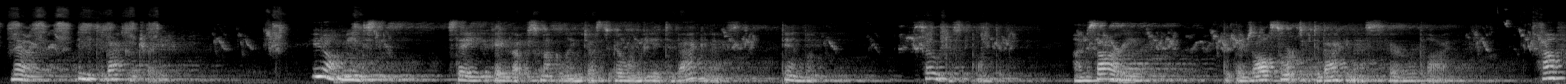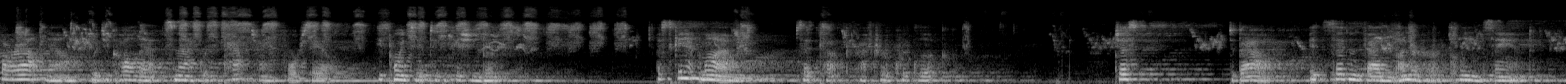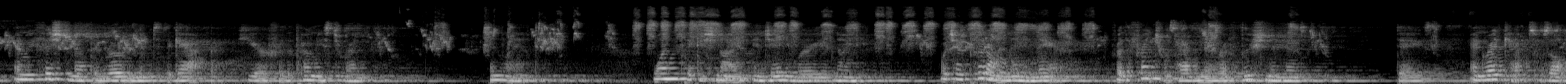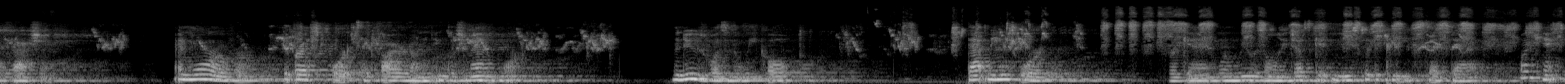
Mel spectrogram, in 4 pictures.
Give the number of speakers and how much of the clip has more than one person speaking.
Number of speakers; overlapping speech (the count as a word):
one, no overlap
